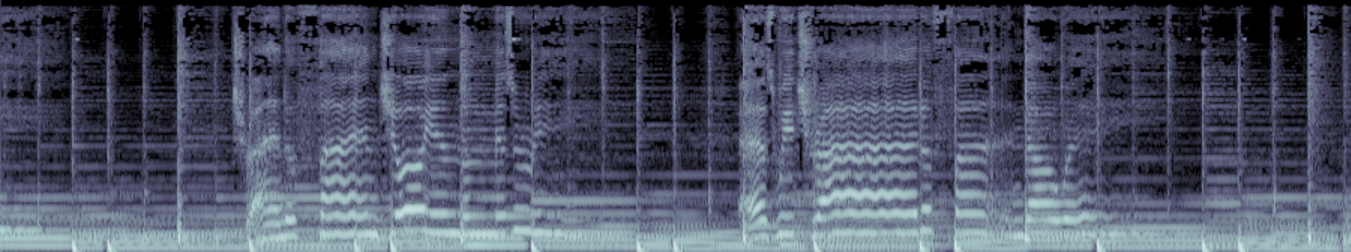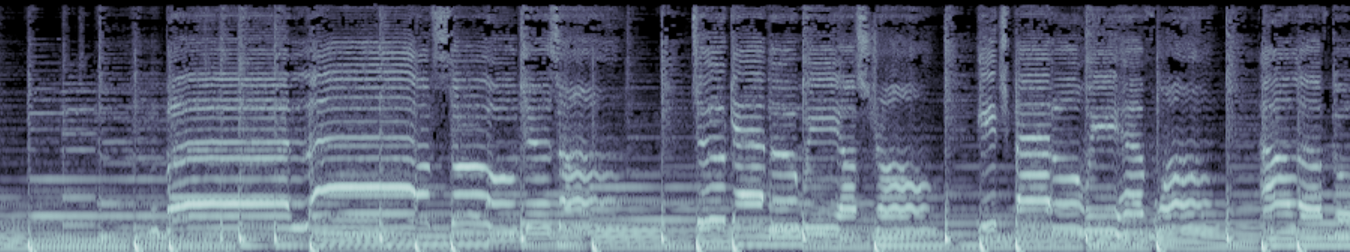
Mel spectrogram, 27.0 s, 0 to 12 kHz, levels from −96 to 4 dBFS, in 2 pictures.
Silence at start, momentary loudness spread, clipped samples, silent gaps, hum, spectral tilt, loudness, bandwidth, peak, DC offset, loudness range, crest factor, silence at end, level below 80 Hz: 0 s; 8 LU; under 0.1%; none; none; -6 dB/octave; -19 LUFS; 11.5 kHz; -6 dBFS; under 0.1%; 5 LU; 12 dB; 0 s; -26 dBFS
